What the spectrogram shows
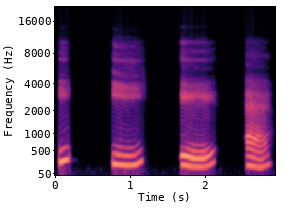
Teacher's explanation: महसूस कीजिए कि आपकी जीभ का अगला हिस्सा एक्टिव है। इ ई ए हां जीभ आगे की तरफ उठ रही है। · हां जीभ आगे की तरफ उठ रही है। इसीलिए इन्हें अग्र स्वर कहते हैं।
